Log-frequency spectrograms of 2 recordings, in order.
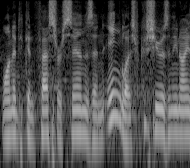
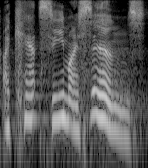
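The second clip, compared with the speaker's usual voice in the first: a mild frustrated outburst, slow and a bit higher; 7 semitones higher, 8 dB louder, much slower than usual. Retold or imitated. Nervous woman in the confession booth, mildly frustrated. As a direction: let the frustration show as she gives up. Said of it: "So in obvious frustration".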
